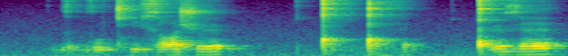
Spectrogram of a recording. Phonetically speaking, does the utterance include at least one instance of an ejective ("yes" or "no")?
yes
